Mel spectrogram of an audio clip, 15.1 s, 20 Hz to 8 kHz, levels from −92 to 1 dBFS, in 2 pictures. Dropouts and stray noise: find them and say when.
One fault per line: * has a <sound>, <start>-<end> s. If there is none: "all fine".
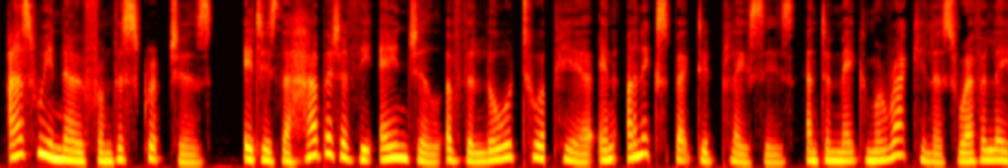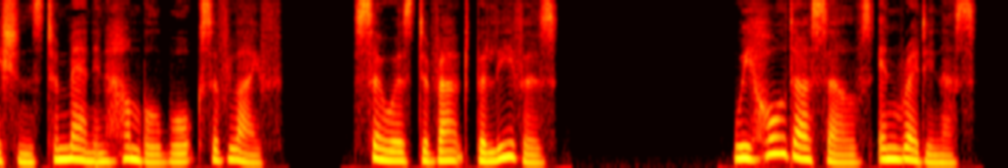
all fine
